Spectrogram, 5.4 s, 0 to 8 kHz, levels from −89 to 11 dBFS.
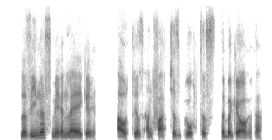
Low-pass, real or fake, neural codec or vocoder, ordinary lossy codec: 7.2 kHz; real; none; Opus, 16 kbps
